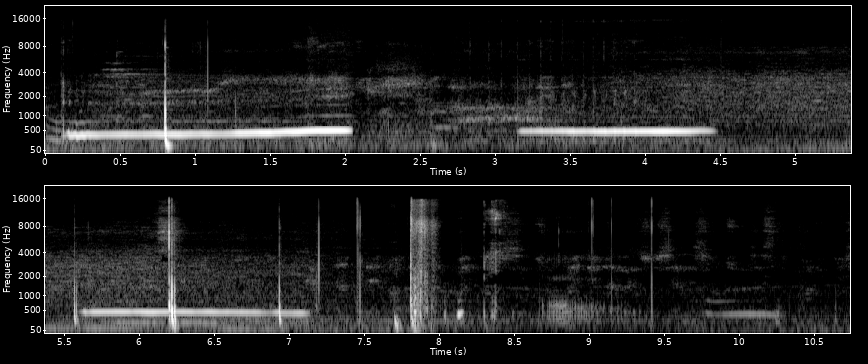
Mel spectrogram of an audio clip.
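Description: A child humming three long, steady notes, the first gliding upward at its end and the second a little higher, with a few sharp clicks from the plastic toy garbage truck being handled.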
